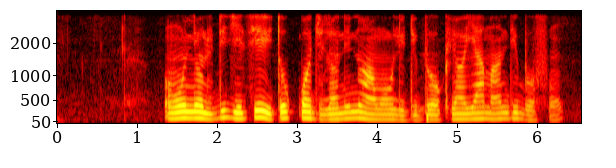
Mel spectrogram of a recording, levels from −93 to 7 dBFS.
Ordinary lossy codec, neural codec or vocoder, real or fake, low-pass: none; none; real; 3.6 kHz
